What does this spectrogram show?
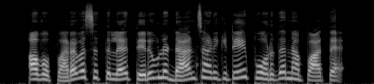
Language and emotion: Tamil, happy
